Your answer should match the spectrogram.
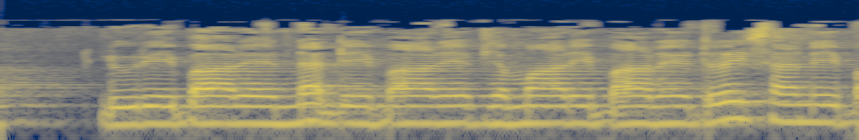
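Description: A Theravada Buddhist monk's voice intoning a passage in a chanting monotone, the pitch held nearly level through the syllables. It begins about half a second in.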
